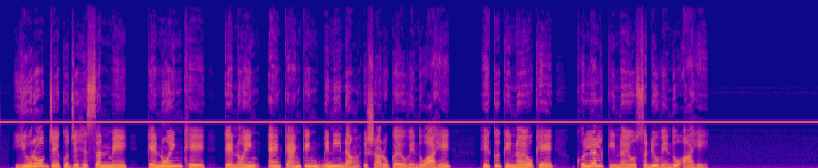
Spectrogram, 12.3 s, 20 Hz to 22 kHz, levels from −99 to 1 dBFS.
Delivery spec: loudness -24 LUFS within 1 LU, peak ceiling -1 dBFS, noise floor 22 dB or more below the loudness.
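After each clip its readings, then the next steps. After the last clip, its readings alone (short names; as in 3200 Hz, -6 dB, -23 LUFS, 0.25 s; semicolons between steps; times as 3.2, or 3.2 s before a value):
steady tone 6100 Hz; tone level -41 dBFS; loudness -31.5 LUFS; peak -16.0 dBFS; loudness target -24.0 LUFS
-> notch 6100 Hz, Q 30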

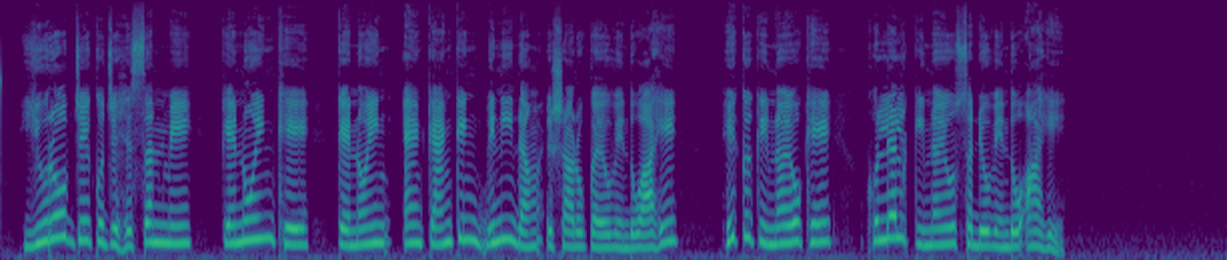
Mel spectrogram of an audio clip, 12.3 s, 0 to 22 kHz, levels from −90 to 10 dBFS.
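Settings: steady tone none; loudness -31.0 LUFS; peak -15.5 dBFS; loudness target -24.0 LUFS
-> gain +7 dB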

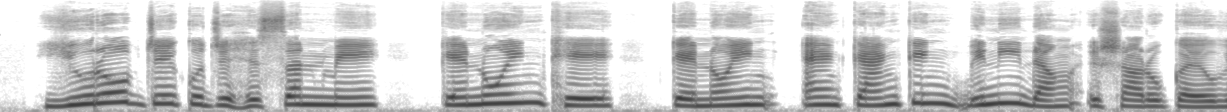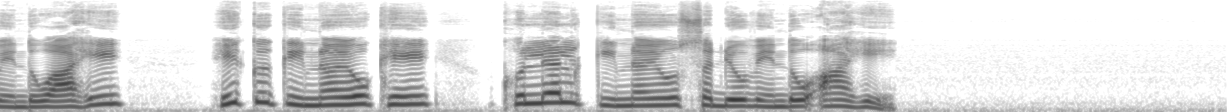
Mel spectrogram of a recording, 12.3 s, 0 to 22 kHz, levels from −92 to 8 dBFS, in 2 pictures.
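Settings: loudness -24.0 LUFS; peak -8.5 dBFS; noise floor -65 dBFS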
